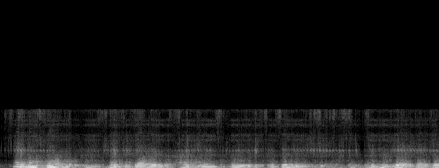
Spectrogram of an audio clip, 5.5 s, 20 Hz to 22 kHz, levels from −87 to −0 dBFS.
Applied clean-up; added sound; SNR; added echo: neural separator model SepFormer DNS4.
